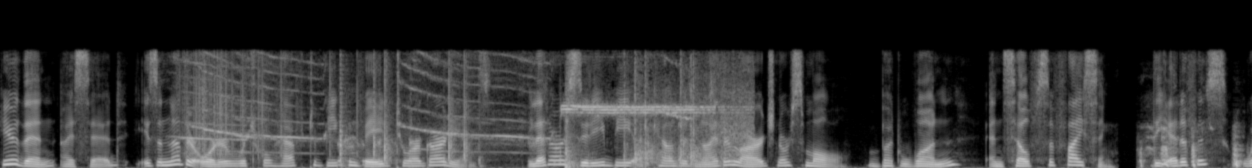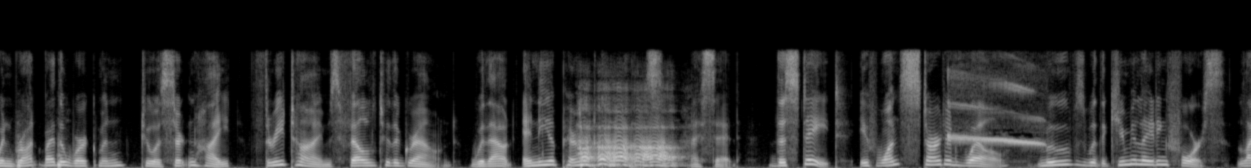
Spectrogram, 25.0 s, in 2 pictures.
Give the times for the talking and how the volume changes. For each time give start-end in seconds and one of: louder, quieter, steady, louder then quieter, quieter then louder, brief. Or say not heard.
0.0-24.9 steady.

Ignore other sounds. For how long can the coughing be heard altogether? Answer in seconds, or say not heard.
6 s.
